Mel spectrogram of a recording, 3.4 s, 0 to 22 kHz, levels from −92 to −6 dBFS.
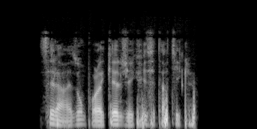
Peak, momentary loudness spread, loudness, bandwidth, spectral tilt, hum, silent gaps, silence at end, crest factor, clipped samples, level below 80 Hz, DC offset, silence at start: -8 dBFS; 8 LU; -27 LUFS; 9.8 kHz; -6 dB/octave; none; none; 0.8 s; 22 dB; under 0.1%; -50 dBFS; under 0.1%; 0.55 s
